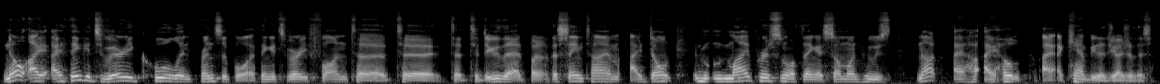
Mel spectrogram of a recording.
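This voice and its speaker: A man's voice: medium pitch, normal speed, hardly any pauses, a little mellow. Podcast co-host, man, casual, earnest, a rambler who trips over his words.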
